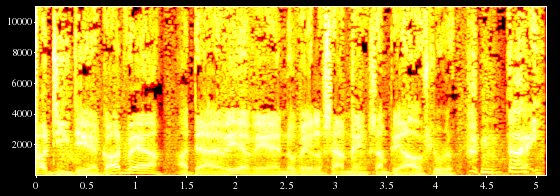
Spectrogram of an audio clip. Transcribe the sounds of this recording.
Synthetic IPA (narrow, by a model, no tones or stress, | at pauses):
fɒd̥ḭːd̥e̝kʰæɡ̥ɒ̽d̥ʋæːɐʔɒ̽d̥ɑʋe̝jaʋæːɐenːo̝ʋelsɑ̈mle̝ŋsɒ̽mb̥liɐɑ̈ʊslud̥ð̩ˠ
